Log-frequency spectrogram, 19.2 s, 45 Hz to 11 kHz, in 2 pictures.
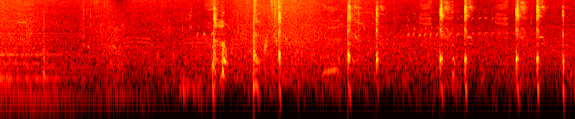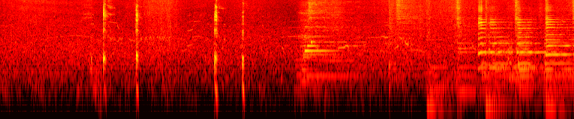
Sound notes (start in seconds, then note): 0.0 seagulls caw; 0.2 waves crash in distance; 3.5 Rene coughs; 14.6 gentle upbeat jazzy music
